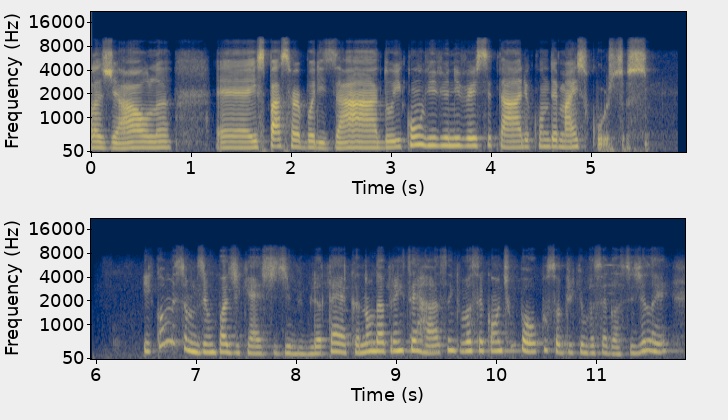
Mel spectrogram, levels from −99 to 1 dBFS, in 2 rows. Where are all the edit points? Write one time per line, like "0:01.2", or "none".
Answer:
none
